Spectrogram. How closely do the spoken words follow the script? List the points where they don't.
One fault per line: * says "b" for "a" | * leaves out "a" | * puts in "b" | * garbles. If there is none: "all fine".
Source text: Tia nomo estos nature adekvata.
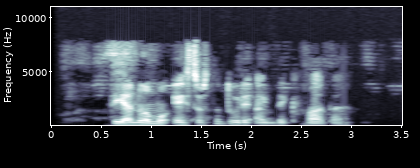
all fine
